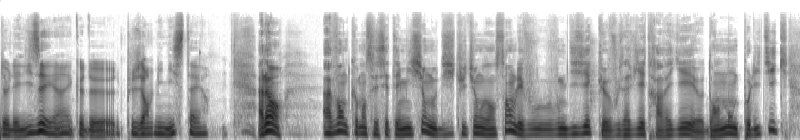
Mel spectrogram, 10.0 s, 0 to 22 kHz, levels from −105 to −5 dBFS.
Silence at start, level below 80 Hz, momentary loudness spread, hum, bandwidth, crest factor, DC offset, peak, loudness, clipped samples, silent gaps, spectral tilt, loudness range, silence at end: 0 s; -64 dBFS; 8 LU; none; 14.5 kHz; 22 dB; under 0.1%; -6 dBFS; -28 LUFS; under 0.1%; none; -6.5 dB/octave; 2 LU; 0.05 s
